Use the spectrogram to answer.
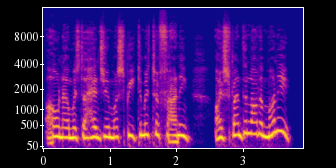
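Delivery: high whiny mock excuse; sneering high imitation of a stingy man; mocking the shoe boy. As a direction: ape his pleading. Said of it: "instead of".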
